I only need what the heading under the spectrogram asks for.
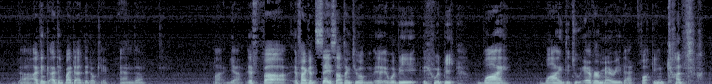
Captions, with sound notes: I think my dad did OK, and.,.. If I could say something to him, it would be, It would be. (laugh) Why?... Why did you ever marry that fucking cunt?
